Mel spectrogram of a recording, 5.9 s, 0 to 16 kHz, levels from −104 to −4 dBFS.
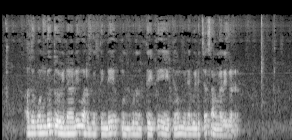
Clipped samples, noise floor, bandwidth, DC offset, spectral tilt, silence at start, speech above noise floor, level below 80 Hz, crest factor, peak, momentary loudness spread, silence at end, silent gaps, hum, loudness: under 0.1%; -50 dBFS; 11.5 kHz; under 0.1%; -7 dB/octave; 0.1 s; 32 dB; -50 dBFS; 16 dB; -2 dBFS; 20 LU; 0.6 s; none; none; -19 LUFS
